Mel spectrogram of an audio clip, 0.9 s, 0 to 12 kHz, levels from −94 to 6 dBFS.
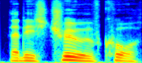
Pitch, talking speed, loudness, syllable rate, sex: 145 Hz, 315 wpm, -16 LUFS, 7.1 syllables/s, male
